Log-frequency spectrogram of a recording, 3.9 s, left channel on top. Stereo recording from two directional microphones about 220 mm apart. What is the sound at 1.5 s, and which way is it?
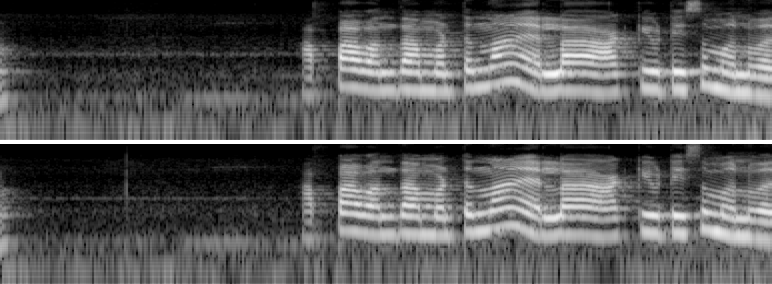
A woman's voice, 5° right (ahead or behind).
